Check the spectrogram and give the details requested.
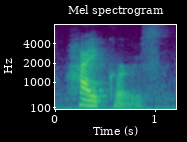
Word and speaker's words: hike: Cuando es sustantivo o verbo, la I se pronuncia I y la E es muda. Hike. Hike.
